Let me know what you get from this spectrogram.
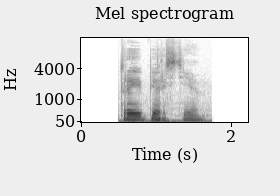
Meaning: a sign of the cross made with three fingers
- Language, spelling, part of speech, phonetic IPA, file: Russian, троеперстие, noun, [trə(j)ɪˈpʲers⁽ʲ⁾tʲɪje], Ru-троеперстие.ogg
